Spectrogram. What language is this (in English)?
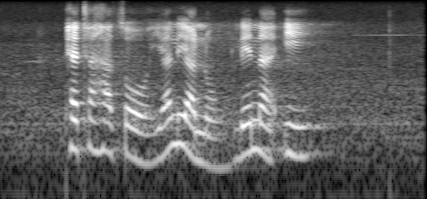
Southern Sotho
